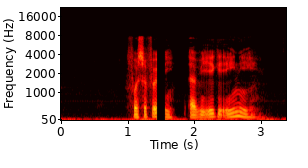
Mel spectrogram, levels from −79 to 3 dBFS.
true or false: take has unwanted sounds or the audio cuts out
true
